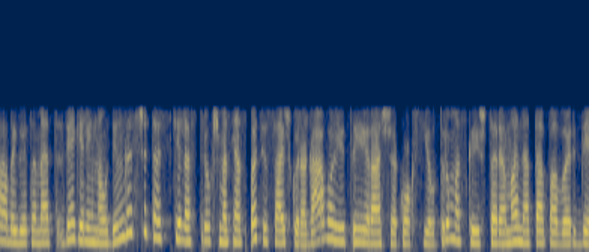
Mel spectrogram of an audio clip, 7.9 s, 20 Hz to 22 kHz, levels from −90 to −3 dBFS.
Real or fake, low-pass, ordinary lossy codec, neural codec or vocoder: fake; 3.6 kHz; Opus, 32 kbps; codec, 24 kHz, 3 kbps, HILCodec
